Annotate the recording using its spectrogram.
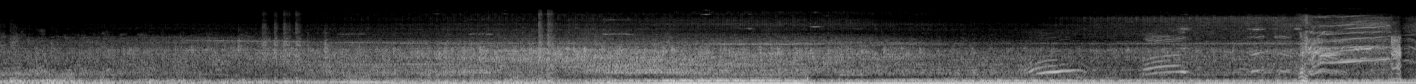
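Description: A Hummer H1 driving slowly past at close range, growing louder as it comes alongside about halfway through and fading as it pulls away.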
